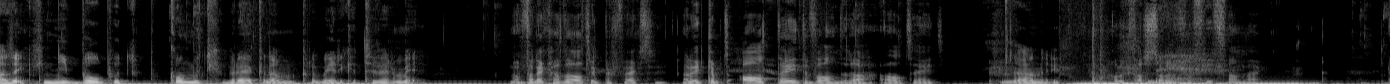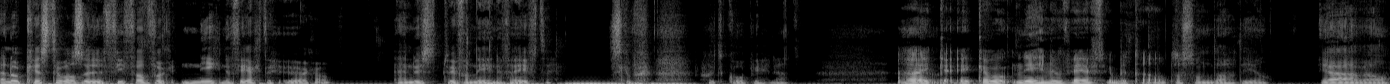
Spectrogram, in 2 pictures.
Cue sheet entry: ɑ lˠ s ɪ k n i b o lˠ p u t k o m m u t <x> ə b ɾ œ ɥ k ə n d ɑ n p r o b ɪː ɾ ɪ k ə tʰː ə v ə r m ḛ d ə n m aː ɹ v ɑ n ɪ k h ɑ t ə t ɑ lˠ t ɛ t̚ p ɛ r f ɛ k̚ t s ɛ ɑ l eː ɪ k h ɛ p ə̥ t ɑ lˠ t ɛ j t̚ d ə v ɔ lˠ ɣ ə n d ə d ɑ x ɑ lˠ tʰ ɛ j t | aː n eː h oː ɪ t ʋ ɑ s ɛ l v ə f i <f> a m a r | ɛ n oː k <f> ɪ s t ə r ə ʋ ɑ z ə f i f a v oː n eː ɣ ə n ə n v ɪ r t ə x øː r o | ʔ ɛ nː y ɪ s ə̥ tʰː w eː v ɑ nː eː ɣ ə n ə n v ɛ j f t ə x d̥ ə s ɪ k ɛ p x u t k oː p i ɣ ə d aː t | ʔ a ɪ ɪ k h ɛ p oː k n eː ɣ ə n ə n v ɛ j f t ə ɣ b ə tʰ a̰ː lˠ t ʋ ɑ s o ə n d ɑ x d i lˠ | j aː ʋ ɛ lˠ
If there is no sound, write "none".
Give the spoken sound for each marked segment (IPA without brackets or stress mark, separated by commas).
x, f, x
